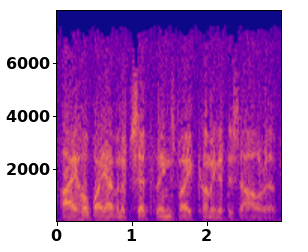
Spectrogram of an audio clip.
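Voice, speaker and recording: An actor playing a mild, earnest young suitor, polite and hesitant, in a 1950s radio comedy. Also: male voice, on the low side, steady tone, a little fast, natural voice. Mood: bashful, polite. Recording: muffled, noisy vintage radio recording.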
